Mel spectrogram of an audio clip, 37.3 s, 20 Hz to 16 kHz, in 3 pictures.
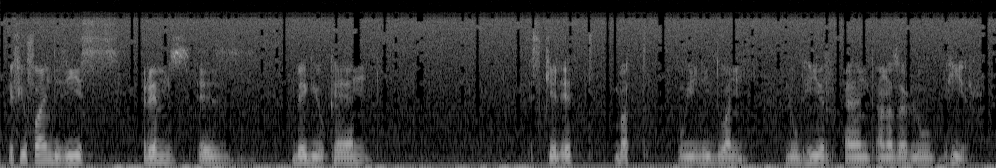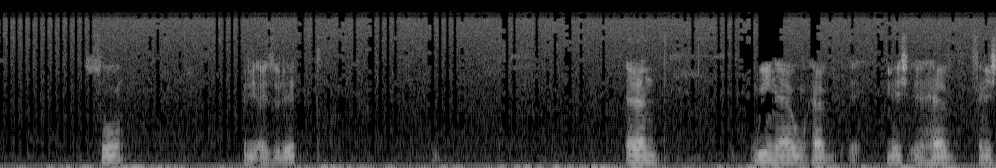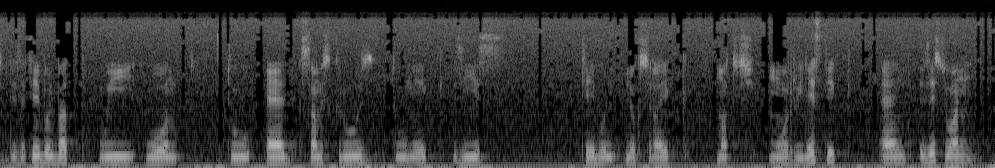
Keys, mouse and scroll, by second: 1.0 Tab, 4.1-5.9 middle drag, 5.5 Tab, 7.1 ctrl+r, 11.2 ctrl+r, 13.6 Tab, 16.8 KP_Divide, 20.4 middle click, 22.9-25.8 middle drag, 27.2-32.0 middle drag, 32.4 KP_1, 34.3-35.6 middle drag, 36.1 KP_1.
